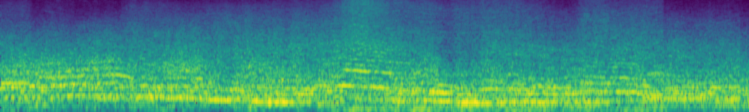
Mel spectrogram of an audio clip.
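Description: Race cars in a racing video game roar away from the start line, several engines revving and accelerating together in a dense, continuous drone that rises and shifts in pitch, with faint talk beneath.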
